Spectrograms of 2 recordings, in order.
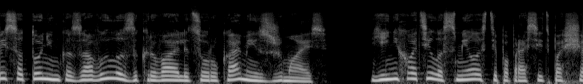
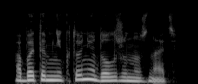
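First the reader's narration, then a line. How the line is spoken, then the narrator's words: Calm reply. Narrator (Russian): спокойно отозвалась я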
